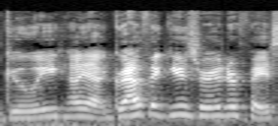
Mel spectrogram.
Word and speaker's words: GUI: happy that you guys are liking this it's pronounced gui oh yeah graphic user interface how you doing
